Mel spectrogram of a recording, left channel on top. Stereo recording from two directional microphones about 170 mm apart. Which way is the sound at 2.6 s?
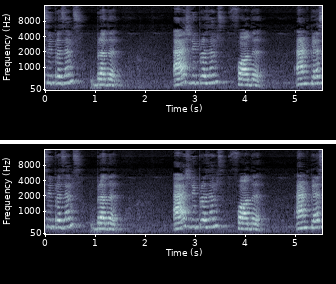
35° right (ahead or behind).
